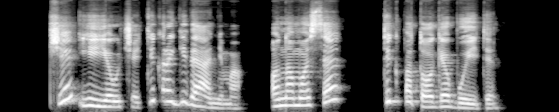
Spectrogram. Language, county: Lithuanian, Kaunas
